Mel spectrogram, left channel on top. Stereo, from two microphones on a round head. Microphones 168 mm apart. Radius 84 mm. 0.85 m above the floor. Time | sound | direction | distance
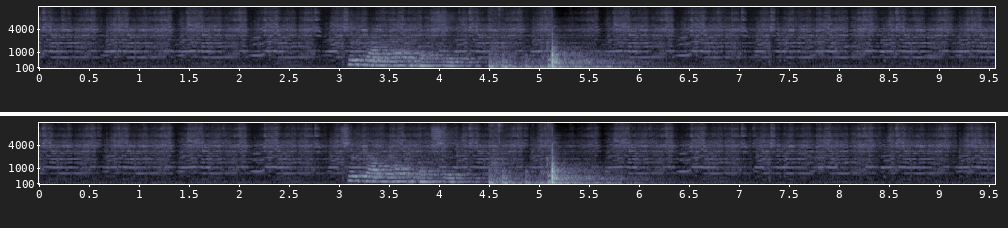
3.0 | a woman speaking | 85° right | 7 m
4.5 | a doorbell | 25° right (ahead or behind) | 1.2 m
